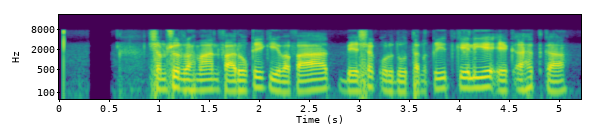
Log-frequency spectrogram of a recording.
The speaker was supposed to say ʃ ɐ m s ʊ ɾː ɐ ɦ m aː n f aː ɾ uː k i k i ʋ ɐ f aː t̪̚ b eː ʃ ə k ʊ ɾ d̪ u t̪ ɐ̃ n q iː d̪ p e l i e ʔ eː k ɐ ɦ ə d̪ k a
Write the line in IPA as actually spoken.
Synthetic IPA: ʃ ɐ m ʃ ʊ ɾː ɐ ɦ m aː n f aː ɾ uː q i k i ʋ ɐ f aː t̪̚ b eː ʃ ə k ʊ ɾ d̪ u t̪ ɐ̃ n q iː d̪ k e l i e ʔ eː k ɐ ɦ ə d̪ k a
